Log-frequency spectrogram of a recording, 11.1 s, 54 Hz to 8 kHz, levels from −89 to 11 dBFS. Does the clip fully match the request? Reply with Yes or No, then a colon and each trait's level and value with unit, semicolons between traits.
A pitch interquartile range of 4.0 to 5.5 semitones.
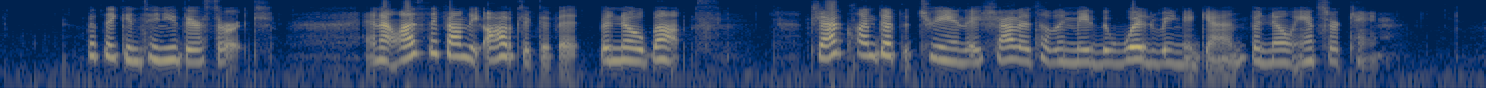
Yes: average, 4.5 semitones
